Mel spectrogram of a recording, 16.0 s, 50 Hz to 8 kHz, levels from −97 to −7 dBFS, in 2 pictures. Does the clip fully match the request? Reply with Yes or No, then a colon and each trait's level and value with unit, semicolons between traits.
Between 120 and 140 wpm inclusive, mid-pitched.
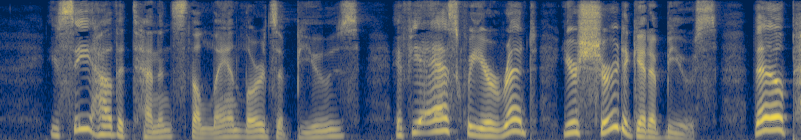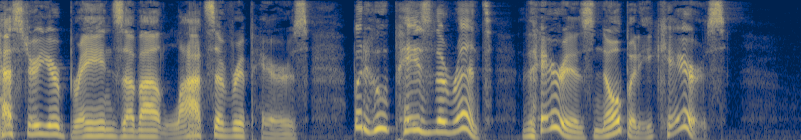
Yes: slow, 135 wpm; medium, 145 Hz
